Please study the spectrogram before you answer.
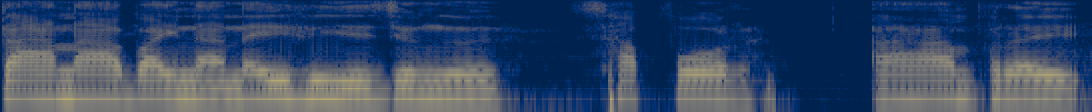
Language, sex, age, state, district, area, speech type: Bodo, female, 60+, Assam, Baksa, urban, spontaneous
